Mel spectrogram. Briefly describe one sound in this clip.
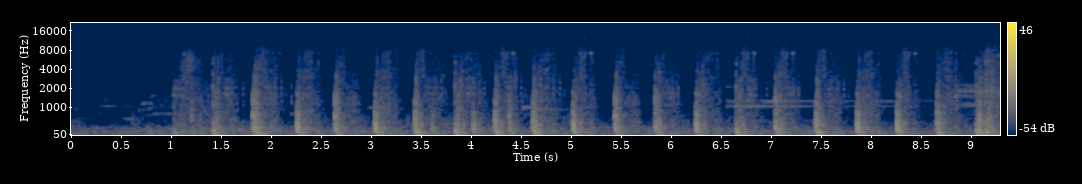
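Heavy footsteps thud steadily on wooden floorboards.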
